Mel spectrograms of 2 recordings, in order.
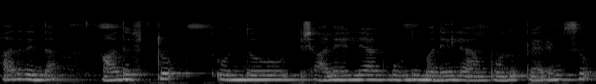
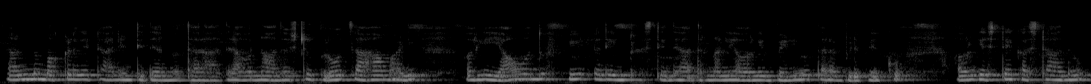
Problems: low volume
